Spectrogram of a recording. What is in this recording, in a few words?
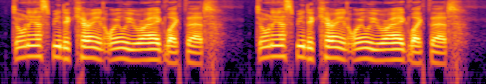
Clean Dry Speech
